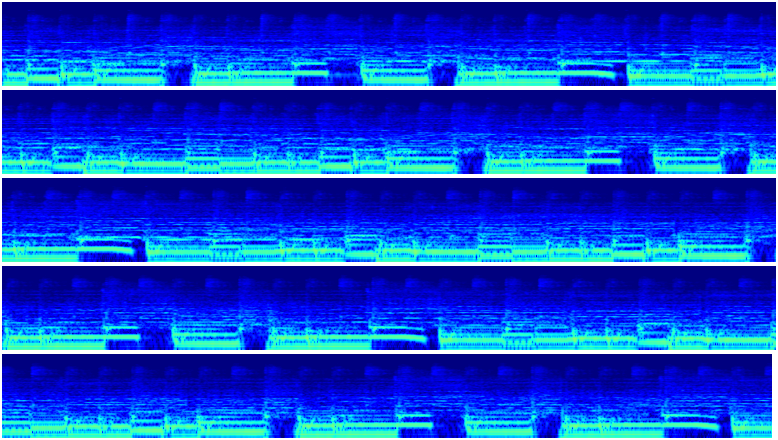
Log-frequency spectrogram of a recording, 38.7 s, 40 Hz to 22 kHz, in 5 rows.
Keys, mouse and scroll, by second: 23.6-24.7 middle drag.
